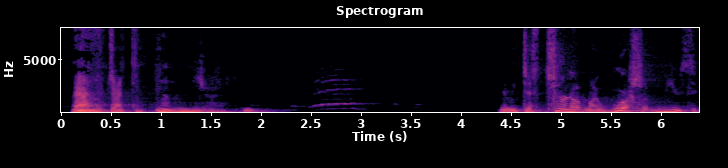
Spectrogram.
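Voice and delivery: low, soft mutter to oneself; sheepish mumble. Acted. Driver turning to worship music, muttering sheepishly. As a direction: drop low and soft, as if caught out.

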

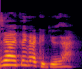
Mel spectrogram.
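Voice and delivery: understated, unenthused yes; reluctant agreement. Retold or imitated. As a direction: toss it off under your voice. Widow's reluctant reply to Elijah.

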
